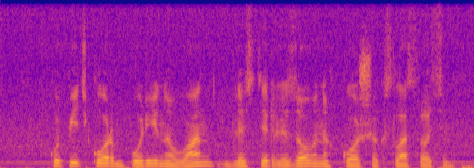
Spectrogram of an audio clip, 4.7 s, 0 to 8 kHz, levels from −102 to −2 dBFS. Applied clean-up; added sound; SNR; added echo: none; Stream; 20 dB; none.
